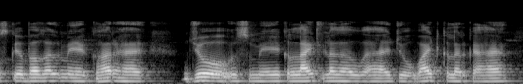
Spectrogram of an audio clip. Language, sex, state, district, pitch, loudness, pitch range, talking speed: Hindi, male, Jharkhand, Garhwa, 150 Hz, -15 LUFS, 145-160 Hz, 205 wpm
